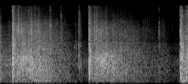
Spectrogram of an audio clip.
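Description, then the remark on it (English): A storm door is deliberately slammed shut three times in succession as a test of whether it breaks, each sharp, loud bang followed by a rattling decay, spaced a little under a second apart, with no voices. “We tried slamming it over and over again.”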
